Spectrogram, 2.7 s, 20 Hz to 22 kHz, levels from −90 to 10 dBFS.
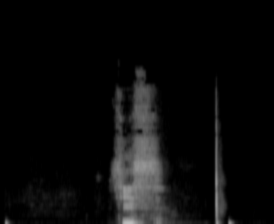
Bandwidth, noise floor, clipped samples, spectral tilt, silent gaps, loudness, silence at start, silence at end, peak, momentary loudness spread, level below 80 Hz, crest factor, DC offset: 15.5 kHz; -79 dBFS; under 0.1%; -4 dB/octave; none; -28 LUFS; 0.05 s; 0.45 s; -6 dBFS; 18 LU; -72 dBFS; 26 dB; under 0.1%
